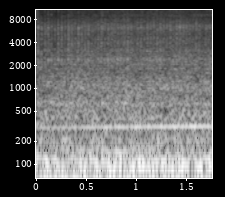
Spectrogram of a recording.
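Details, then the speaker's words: 2005 Toyota Matrix 4WD on studded winter tires, not fully warmed up, moderate throttle: smooth, even engine drone, no knocks or rattles; shifts smoothly, healthy. "so awesome obviously I'll slow down here but uh man such a cool car such a cool car just shifts like a dream no issues there"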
